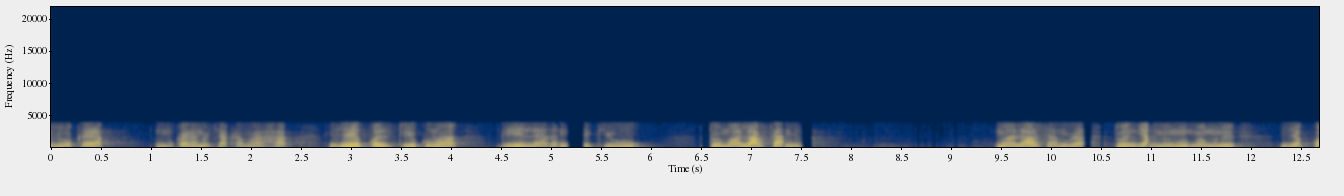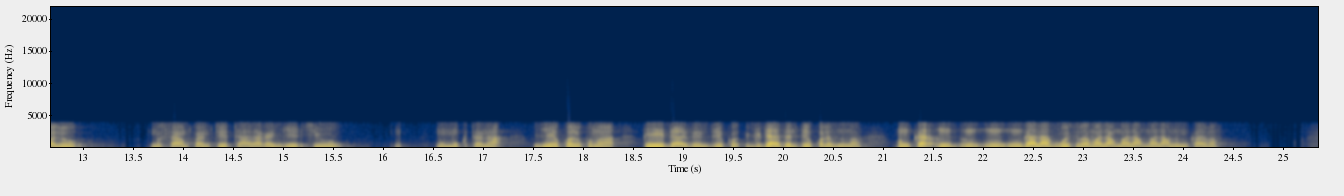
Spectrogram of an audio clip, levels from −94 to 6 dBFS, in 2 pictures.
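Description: Packet loss with pitch repetition occurs at 1.44–1.47, 5.04–5.34, 7.29–7.77, 10.29–10.53 and 15.12–15.18 s. Each gap is bridged by repeating the last pitch period. The 30 ms loss is a brief buzzy hold, while runs up to 210 ms fade toward silence before the sound cross-fades back. A plain dropout would cut straight to silence instead.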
